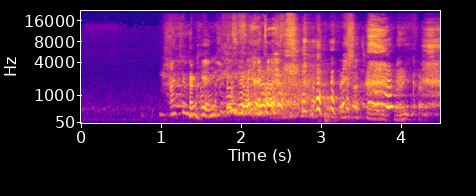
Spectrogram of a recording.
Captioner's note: laughs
